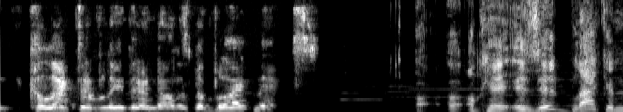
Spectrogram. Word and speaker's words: Blaqenex: So collectively, they're known as the Black Necks. Okay. Is it Black and Next or Black Next? Because I always get that Black. mixed up. Yeah, Black. So it's spelled differently, BLAQENEX. So Black Necks.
